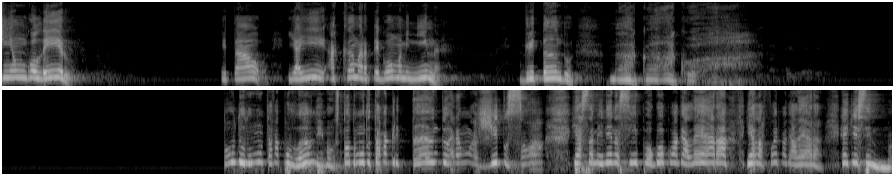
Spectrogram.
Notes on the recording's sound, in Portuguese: na Igreja ABA Curitiba (Transmitido ao vivo)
